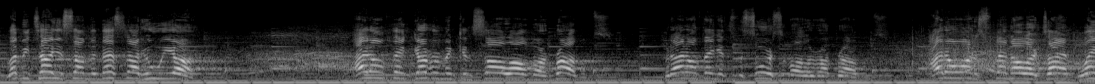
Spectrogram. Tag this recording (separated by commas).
Music, Speech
